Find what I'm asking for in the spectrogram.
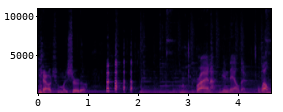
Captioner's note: Julia laughs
